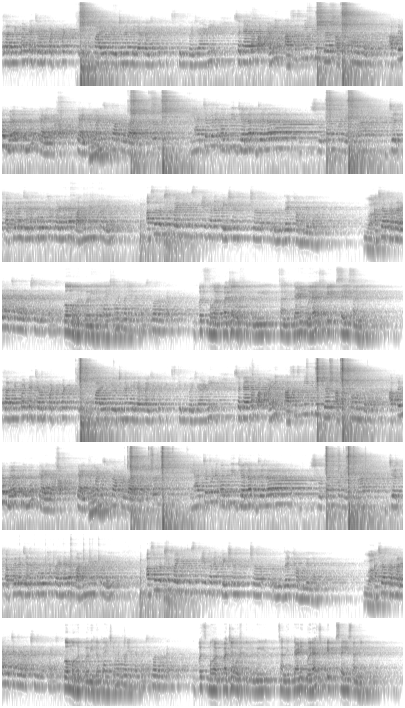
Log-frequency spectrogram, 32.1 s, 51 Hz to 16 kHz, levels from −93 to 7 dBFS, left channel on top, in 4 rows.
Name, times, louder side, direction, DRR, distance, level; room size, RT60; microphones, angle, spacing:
voice 1, 0.0-3.1 3.4-7.5 7.7-9.2 9.5-11.2 11.8-13.9 14.2-18.3 18.9-22.4 23.5-25.2 26.1-27.4, right 1 dB, 15° right, -2 dB, 1.1 m, -42 dB
Fire, 1.5-19.6, right 4 dB, 85° right, 1.8 m, -46 dB
voice 2, 25.3-26.6 28.0-31.3, right 1 dB, 35° right, 1 dB, 1.3 m, -42 dB
27.0 x 12.5 x 3.8 m, 2.7 s
head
